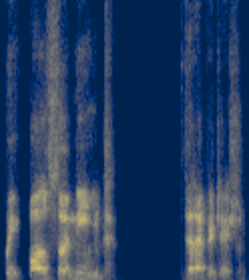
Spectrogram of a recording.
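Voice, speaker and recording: A man's voice: mid-range voice, moderate pace, sharp tone, breathy edge. A man bantering casually as a player on a tabletop roleplay podcast.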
